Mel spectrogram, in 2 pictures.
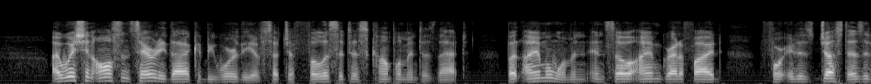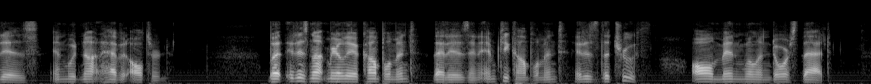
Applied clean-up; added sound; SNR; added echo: none; none; none; none.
